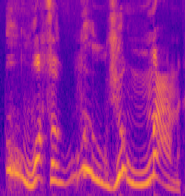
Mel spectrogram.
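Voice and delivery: put-on slow, high old-lady tut; prim granny scandalised; shocked granny. Granny at the back of the queue, slow high tut.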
